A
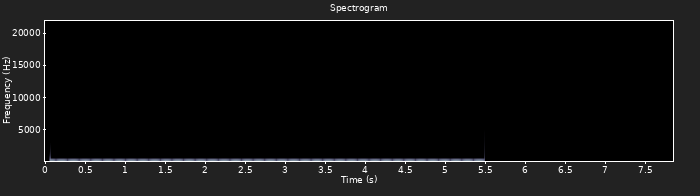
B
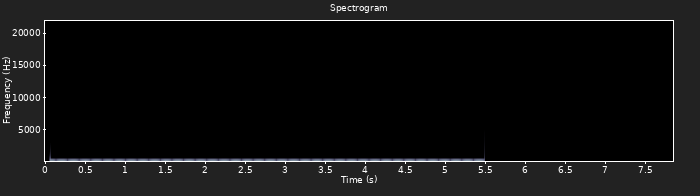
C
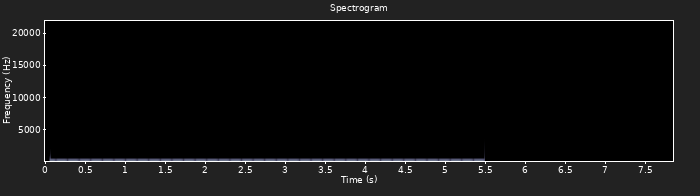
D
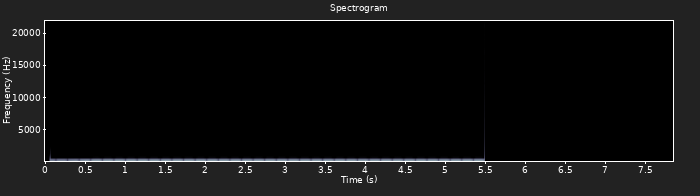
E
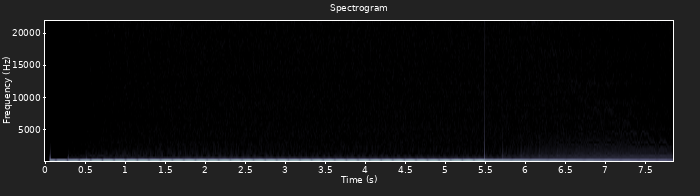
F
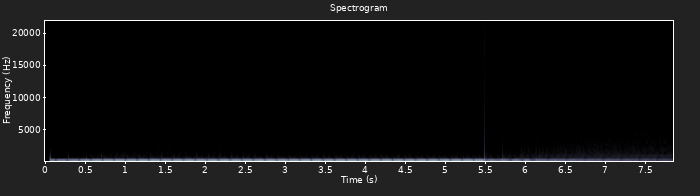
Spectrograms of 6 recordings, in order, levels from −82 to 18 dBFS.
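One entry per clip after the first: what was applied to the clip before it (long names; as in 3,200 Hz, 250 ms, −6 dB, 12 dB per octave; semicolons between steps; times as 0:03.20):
no processing that can be heard
brickwall limiter −29 dBFS, peak gain reduction 6 dB; level −2.5 dB
automatic gain control gain up to 10 dB; level +2 dB
single-tap delay 221 ms −18 dB; feedback echo at a low word length 228 ms, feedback 80%, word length 10 bits, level −12 dB; level +4.5 dB
single-tap delay 643 ms −14 dB; on a send at −15 dB: convolution reverb RT60 0.60 s, pre-delay 3 ms; on the sum: level −4.5 dB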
